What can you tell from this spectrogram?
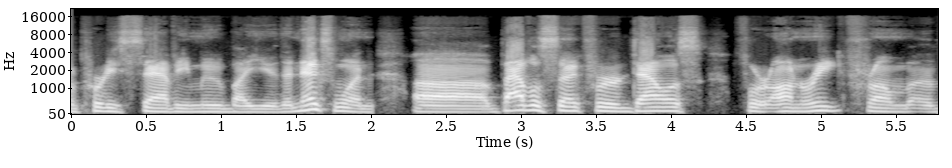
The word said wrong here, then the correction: Pavelski: Yeah, I will fix you on the pronunciations here, always. But hey, no problem, buddy. We got Pavelski for Dallas. – Pavelski, thank you.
